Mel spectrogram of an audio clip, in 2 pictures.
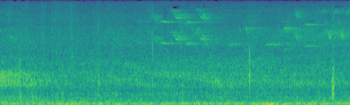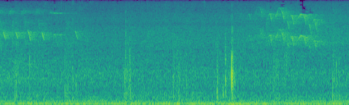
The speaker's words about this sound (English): There's a Redstart. It's typical one where the note isn't different.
